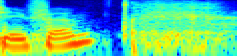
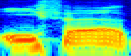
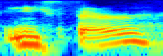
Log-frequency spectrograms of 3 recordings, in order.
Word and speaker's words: Aoife: If I say my name, lots of people say Ether and Aoife.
